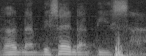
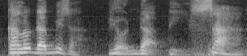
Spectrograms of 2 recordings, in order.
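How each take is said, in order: First: Quieter repeat. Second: Louder, firmly stated; emphatic. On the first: Preacher repeats the rule to the congregation, low and soft. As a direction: lower and softer, settled. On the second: Preacher to congregation, stating it firmly and louder. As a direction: declare it flatly to the church. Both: Shown as a demonstration.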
